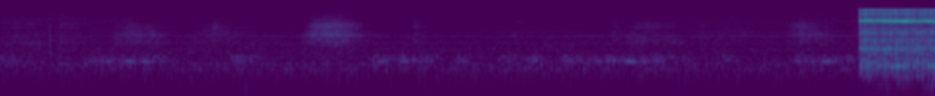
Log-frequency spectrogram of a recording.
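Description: A young man sighs and breathes heavily nearby.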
